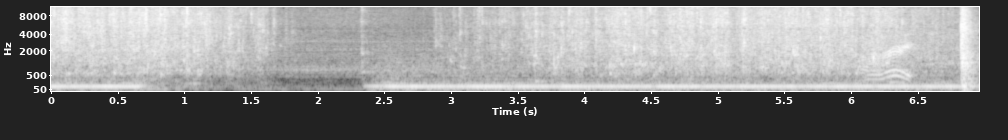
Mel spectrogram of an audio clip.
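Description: A Kuppet twin tub portable mini washing machine agitates soapy laundry, its motor hum and sloshing, churning water continuous and close, briefly pausing before resuming.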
